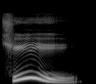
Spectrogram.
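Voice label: "区域", Mandarin Chinese; HSK6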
